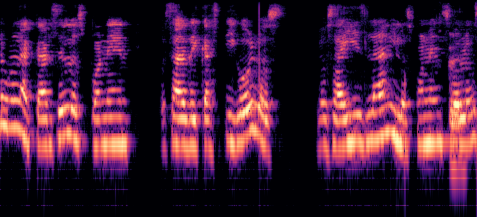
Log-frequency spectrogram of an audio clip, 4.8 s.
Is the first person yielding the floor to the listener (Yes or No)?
No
